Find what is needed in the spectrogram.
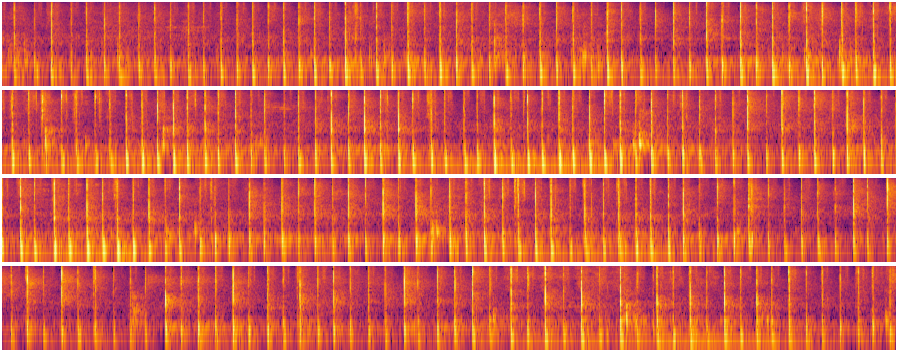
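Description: Fast percussive hand massage on the back and shoulders, the edges of the hands and palms pressed together striking through a T-shirt. It makes a rapid, even patter of light slaps, several a second.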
